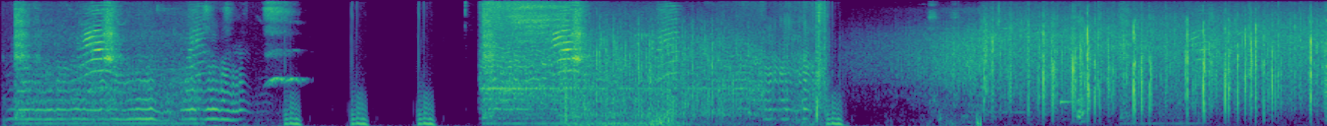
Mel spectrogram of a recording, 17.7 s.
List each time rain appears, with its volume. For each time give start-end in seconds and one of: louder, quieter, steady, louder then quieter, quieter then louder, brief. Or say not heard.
7.3-17.6 quieter then louder.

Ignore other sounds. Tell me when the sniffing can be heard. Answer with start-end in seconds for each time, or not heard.
2.0-4.1, 6.2-7.6, 12.3-14.5.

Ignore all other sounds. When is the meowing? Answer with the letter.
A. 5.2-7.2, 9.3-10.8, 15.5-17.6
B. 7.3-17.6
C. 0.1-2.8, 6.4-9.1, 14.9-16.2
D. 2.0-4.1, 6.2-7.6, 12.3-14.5
C.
